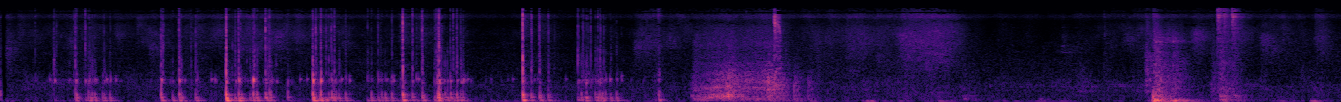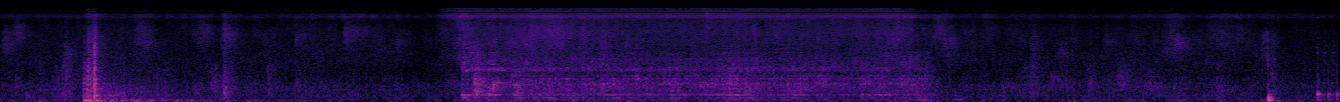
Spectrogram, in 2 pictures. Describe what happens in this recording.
I am typing on my Macbook; then I get up (hence the chair moving); walk over and close the window; then go to the kitchen sink (open kitchen + living space) to wash my hands. In the bathroom right next to the living room; my girlfriend is taking a shower.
